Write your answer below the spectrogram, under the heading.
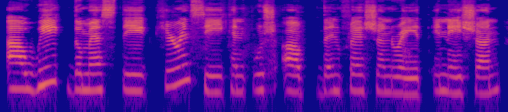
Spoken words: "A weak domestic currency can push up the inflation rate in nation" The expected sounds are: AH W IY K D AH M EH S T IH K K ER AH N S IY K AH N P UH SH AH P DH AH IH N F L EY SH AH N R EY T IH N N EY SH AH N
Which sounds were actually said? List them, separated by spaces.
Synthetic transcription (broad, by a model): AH W IY K D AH M EH S T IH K K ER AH N S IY K AH N P UH SH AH P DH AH IH N F L EY SH AH N R EY T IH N N EY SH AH N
